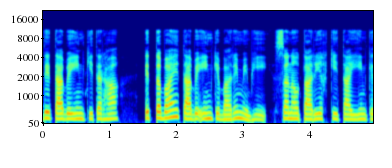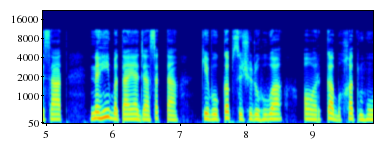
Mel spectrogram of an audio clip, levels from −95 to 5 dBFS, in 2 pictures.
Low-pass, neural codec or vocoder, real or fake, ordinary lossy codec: 10.8 kHz; none; real; none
